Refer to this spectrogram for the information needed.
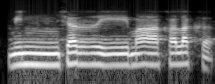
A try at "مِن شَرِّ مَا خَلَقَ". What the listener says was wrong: షర్రీ దీర్ఘం తీయకూడదు. మీ షర్రి మా ఖలక్.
